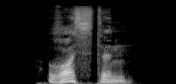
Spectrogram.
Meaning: dative plural of Rost
- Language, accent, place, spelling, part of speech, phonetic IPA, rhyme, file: German, Germany, Berlin, Rosten, noun, [ˈʁɔstn̩], -ɔstn̩, De-Rosten.ogg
